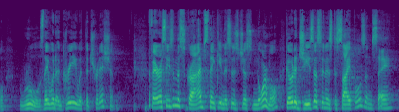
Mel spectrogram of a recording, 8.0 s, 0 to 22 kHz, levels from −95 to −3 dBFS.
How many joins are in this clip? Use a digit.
2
